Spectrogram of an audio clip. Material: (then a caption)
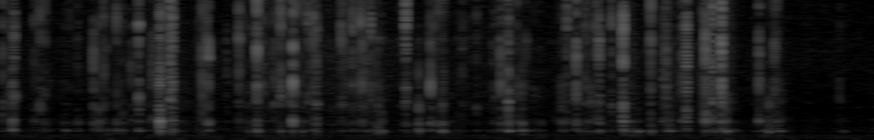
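Plastic. Fingernails of both hands scratch over the plastic pins of a paddle hairbrush with a black cushion, then move toward the edge of the frame. The result is a quiet, rapid stream of short, dry, bright clicks and ticks with a light crackle, each snapping off almost instantly.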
